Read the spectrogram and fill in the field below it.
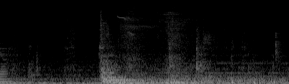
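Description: An elevator door slides shut with a thud.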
